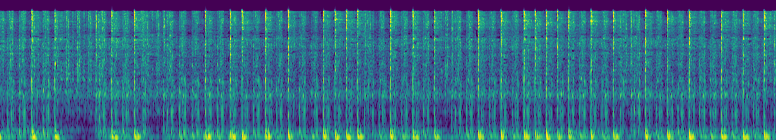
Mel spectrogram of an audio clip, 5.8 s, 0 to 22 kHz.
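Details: 2022 Enjomor Chinese hit-and-miss engine after valve timing correction and an adjustable spring and screw added to the governor latch: sharp firing pops in even clusters with quiet coasting gaps, latching without the earlier high rev-up; governor working properly.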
